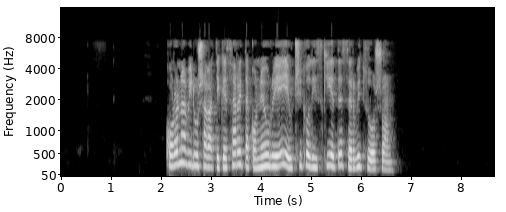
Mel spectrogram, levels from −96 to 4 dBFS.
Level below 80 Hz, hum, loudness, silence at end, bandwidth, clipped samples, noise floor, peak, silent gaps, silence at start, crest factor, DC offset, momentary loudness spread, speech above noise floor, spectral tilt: -62 dBFS; none; -14 LUFS; 2 s; 8 kHz; under 0.1%; under -90 dBFS; 0 dBFS; none; 2.1 s; 16 dB; under 0.1%; 5 LU; over 77 dB; -3.5 dB/octave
